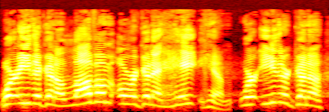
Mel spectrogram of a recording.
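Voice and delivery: loud, driving pulpit preaching; preaching at full force. Acted. Preacher pressing the church to choose, loud and driving. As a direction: hammer each either-or line home to the congregation. Preacher drives the point home.

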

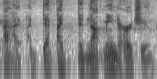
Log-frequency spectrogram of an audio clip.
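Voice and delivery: low, very soft, halting start; soft admission. Acted. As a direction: own it quietly and humbly. Models a gentle, merciful admission.

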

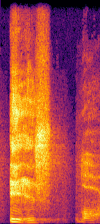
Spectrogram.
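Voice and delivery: sudden hush on is Lord; whispered ending. Real, not acted. Preacher closing the confession, whispering. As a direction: drop to a reverent whisper.

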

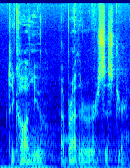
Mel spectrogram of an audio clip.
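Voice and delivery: whisper. Real, not acted. Tender point about Jesus' love.

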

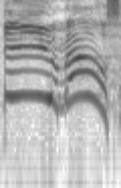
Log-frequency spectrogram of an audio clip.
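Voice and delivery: very high, slow squeal of fright; mock shriek. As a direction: squeal it like a mom up on the counter. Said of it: "she would be up on the counter".

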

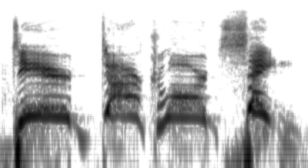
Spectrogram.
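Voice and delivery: high, slow, loud mock incantation; mock satanic invocation. Imitating girl praying to the dark lord, mock incantation. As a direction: intone it slowly like an overdone invocation. Mimics the girl's prayer to Satan.

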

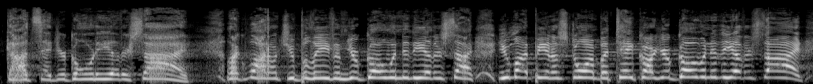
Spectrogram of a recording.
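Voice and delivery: high, loud exhortation; fired-up preaching. Acted. Preacher voicing how the storm passage gets preached, high fervent shout. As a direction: cry it out high, urging faith through the storm. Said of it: "or hear it spoken as".

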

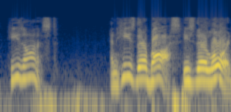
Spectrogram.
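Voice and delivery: preacher punching each line; emphatic preaching. Real, not acted. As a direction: proclaim it to the congregation. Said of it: "preaching emphatic climax".

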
